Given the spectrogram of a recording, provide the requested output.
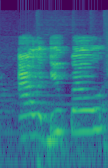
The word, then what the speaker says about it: Oladipo: I gave him Victor Oladipo.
